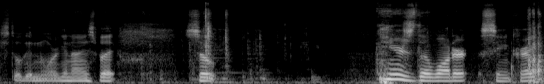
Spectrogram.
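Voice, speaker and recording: Noticeable background noise sits behind talking that goes at a moderate pace. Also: man. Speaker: travel vlogger. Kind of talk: casual vlog review. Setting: inside a camper van.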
